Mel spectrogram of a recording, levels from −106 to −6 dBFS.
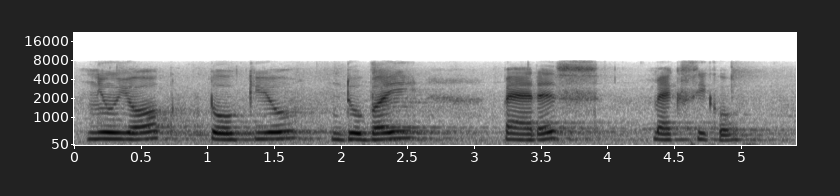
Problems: none marked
